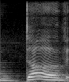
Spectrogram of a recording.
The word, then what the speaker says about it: dove: pronounce a little differently we pronounce it dov with an a sound so go into the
